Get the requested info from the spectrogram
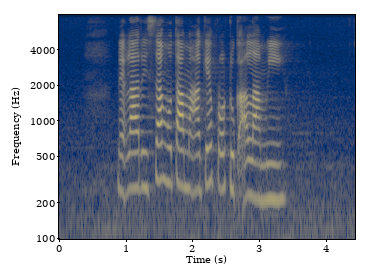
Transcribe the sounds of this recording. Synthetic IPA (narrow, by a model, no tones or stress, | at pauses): nɛʔlaɾisaŋut̪amaakepɾoɖ̥ʊ̤ka̰lami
